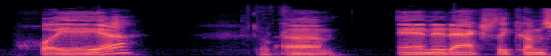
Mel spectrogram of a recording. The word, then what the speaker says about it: mythopoeia: The second part, though, which we pronounce pia, actually in Greek would have been pronounced something more like poieia.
